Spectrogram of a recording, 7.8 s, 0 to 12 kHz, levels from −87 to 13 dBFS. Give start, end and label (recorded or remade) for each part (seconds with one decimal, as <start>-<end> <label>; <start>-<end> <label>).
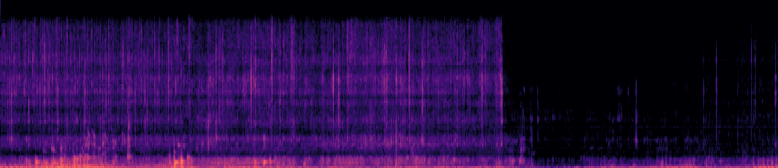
0.0-1.8 recorded; 1.8-7.8 remade

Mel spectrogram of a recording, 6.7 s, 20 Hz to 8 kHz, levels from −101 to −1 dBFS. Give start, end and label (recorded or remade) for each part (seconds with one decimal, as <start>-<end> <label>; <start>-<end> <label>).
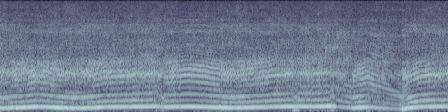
0.0-2.7 remade; 2.7-3.3 recorded; 3.3-5.4 remade; 5.4-6.1 recorded; 6.1-6.7 remade

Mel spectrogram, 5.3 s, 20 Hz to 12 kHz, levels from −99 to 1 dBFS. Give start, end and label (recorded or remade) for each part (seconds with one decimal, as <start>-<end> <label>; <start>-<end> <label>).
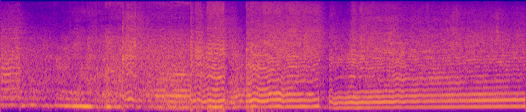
0.0-0.5 recorded; 0.5-1.1 remade; 1.1-5.3 recorded

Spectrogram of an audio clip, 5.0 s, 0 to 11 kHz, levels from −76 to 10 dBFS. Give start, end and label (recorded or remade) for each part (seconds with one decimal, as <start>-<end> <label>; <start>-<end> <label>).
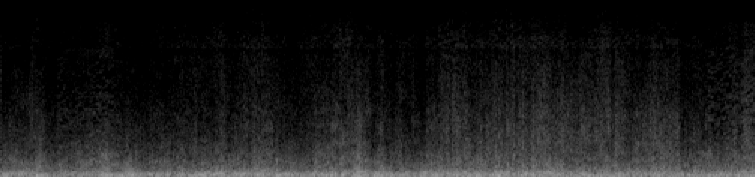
0.0-1.5 remade; 1.5-1.9 recorded; 1.9-2.9 remade; 2.9-3.6 recorded; 3.6-4.3 remade; 4.3-5.0 recorded

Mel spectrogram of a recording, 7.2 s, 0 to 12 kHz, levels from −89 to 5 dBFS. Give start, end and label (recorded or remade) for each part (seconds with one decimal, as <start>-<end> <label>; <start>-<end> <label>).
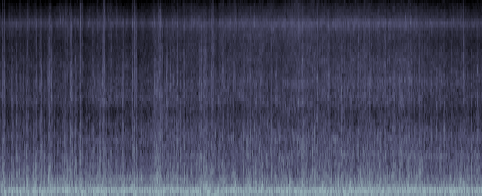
0.0-3.2 recorded; 3.2-4.9 remade; 4.9-7.2 recorded

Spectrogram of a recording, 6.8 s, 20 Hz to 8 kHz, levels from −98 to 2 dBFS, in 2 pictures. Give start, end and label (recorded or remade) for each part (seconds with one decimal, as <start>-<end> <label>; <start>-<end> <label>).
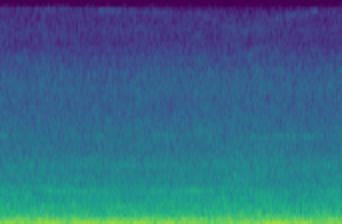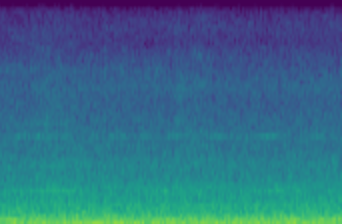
0.0-6.8 recorded

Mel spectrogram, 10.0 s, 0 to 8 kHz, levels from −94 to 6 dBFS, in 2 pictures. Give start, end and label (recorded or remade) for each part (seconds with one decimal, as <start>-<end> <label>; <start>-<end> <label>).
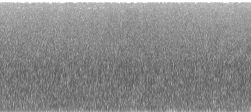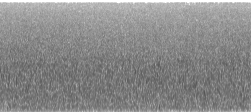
0.0-1.1 recorded; 1.1-3.5 remade; 3.5-4.3 recorded; 4.3-5.4 remade; 5.4-8.0 recorded; 8.0-9.6 remade; 9.6-10.0 recorded

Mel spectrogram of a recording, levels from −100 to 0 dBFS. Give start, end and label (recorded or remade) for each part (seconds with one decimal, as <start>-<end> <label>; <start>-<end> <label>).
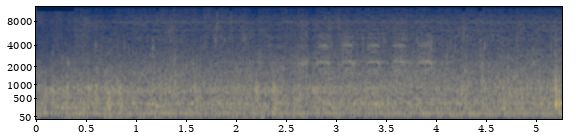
0.0-0.8 remade; 0.8-2.1 recorded; 2.1-2.8 remade; 2.8-5.3 recorded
